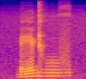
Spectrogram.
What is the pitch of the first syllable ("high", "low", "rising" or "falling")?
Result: rising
